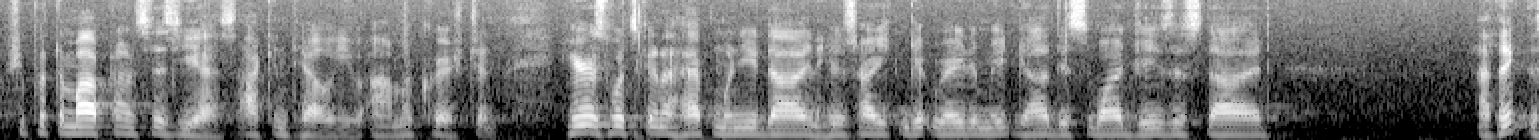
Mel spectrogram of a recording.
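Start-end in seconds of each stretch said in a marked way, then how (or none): 1.1-7.9 soft, quiet, sure reply; calm scrub woman. Retold or imitated. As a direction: gently tell him the truth. Scrub woman answers calmly.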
